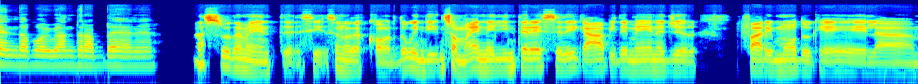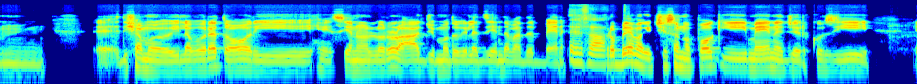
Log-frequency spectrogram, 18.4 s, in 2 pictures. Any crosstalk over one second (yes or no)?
no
